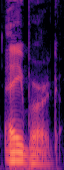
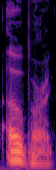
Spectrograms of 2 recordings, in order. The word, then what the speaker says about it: Åberg: Ludvig Åberg or Åberg, you pronounce it the way you wish. It's an A with a little O over the top of the A.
